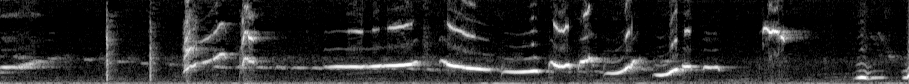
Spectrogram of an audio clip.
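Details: Young spotted White-rumped shama, played as a lure to stimulate shamas to sing: sharp clicks lead into a long sustained whistle, then rapid twisting warbled notes and a final rising whistle, against quiet low background noise.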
